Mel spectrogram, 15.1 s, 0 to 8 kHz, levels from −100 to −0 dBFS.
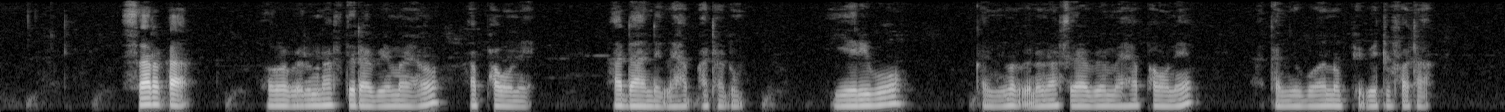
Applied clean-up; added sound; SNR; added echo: none; none; none; none.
